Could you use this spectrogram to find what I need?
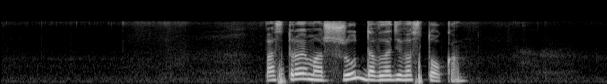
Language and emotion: Russian, neutral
